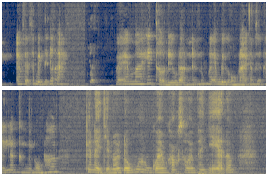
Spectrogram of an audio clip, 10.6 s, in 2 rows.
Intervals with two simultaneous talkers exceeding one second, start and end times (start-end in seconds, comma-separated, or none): none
